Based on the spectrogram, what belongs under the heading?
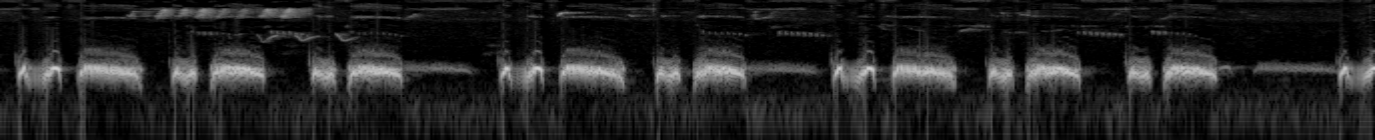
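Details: Spotted dove cooing played to lure wild doves into a trap, a run of rough, throaty coos grouped in phrases ending with a softer trailing note, with faint twittering from other birds.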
